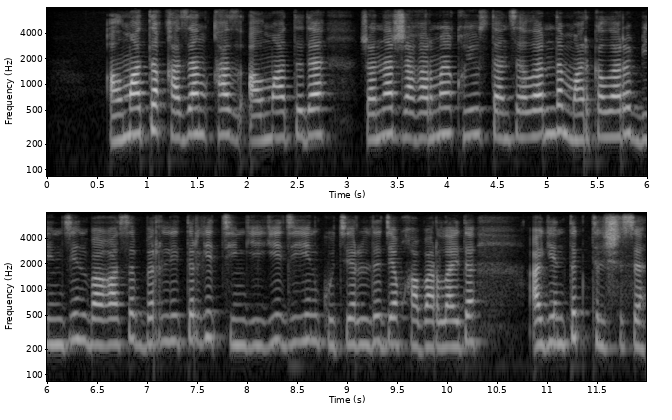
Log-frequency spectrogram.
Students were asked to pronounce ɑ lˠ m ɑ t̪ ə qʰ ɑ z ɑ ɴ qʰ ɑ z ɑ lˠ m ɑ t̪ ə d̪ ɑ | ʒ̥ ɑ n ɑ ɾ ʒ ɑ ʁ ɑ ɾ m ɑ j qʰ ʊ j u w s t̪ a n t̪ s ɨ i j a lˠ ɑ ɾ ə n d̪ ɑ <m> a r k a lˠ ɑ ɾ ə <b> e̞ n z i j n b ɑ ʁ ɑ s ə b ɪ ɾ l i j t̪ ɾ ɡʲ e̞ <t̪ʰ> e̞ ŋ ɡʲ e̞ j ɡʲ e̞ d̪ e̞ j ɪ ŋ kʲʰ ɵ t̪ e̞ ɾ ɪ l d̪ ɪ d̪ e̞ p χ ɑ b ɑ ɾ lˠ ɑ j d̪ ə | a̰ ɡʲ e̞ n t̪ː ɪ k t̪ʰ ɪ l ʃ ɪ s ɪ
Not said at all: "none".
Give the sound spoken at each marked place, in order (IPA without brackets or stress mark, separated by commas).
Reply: m, b, t̪ʰ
